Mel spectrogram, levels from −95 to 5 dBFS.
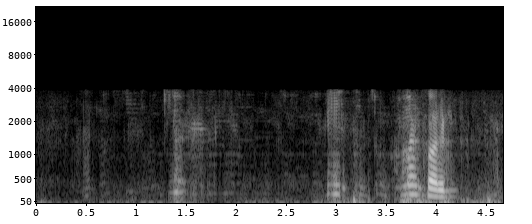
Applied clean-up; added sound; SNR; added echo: neural separator model SepFormer WHAMR!.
